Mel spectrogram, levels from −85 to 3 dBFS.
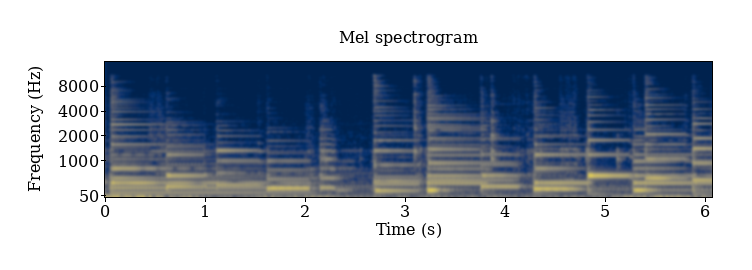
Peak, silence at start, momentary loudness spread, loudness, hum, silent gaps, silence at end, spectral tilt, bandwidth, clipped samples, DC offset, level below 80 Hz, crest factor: -4 dBFS; 0 s; 10 LU; -21 LUFS; none; none; 0 s; -7 dB/octave; 11.5 kHz; under 0.1%; under 0.1%; -42 dBFS; 16 dB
